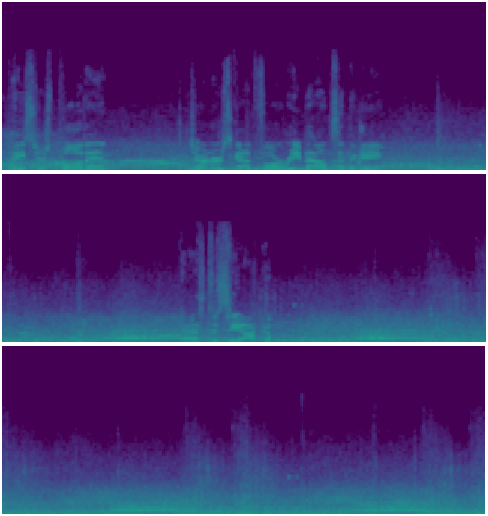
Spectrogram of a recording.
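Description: A large crowd murmurs and cheers in an arena.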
